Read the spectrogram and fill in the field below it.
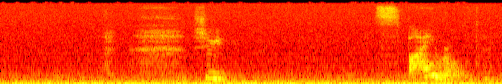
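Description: A young woman sniffles and sobs softly.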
